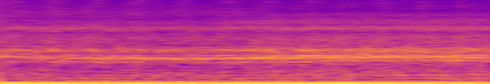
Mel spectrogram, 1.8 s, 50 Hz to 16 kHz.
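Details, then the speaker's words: Vauxhall Zafira GSI Z20LET turbo petrol, not run in 7 years, just out of cold start, idle dropping below 1,000 rpm: low, smooth, even idle with a quiet exhaust and no knocks or ticks; normal idle. "But, there we go. One running and I don't want to speak too soon, but one running and idling Z20. Lovely."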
